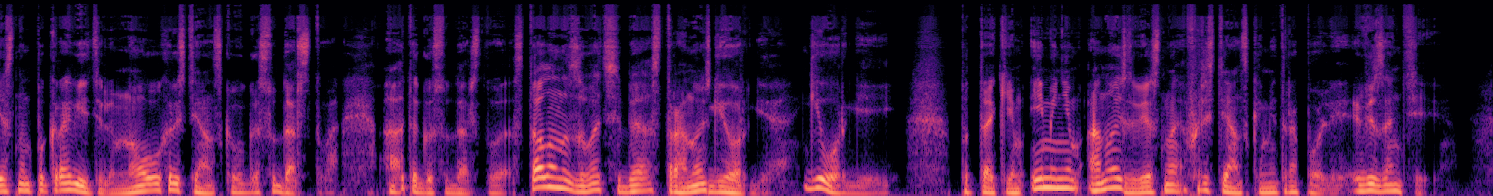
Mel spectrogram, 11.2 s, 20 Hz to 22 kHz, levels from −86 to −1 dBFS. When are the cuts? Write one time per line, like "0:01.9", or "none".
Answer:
0:03.0
0:05.3
0:08.4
